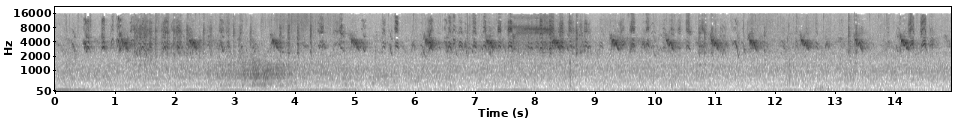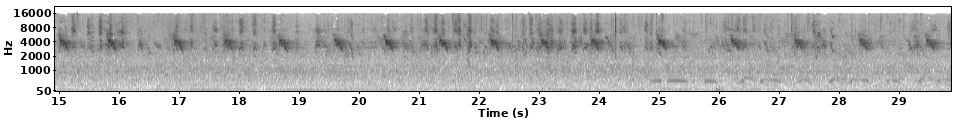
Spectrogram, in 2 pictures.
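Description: Birds chirping steadily: short high calls repeated about once or twice a second, with a few soft low cooing notes near the end.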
